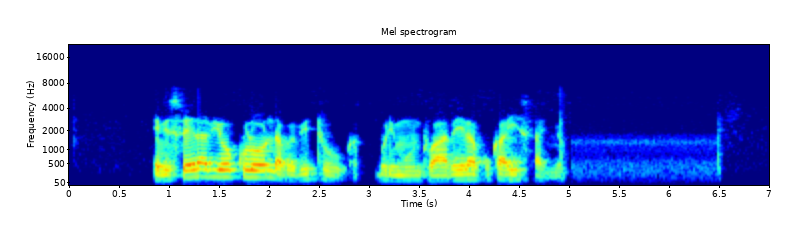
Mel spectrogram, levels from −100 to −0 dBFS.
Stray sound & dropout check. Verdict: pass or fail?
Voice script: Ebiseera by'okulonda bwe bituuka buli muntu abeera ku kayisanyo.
pass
